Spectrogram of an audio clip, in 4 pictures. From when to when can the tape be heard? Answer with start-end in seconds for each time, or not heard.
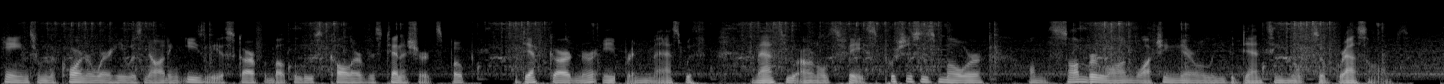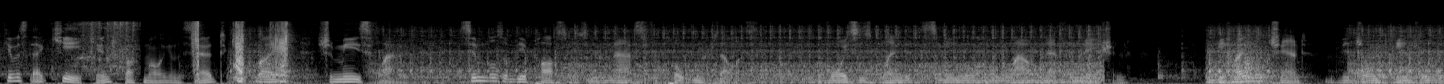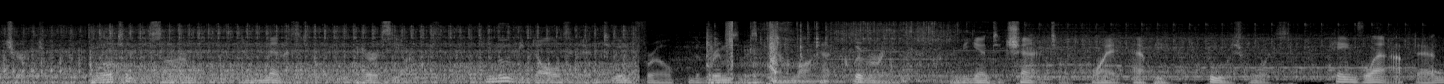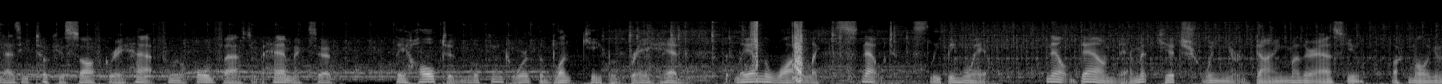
16.4-17.4, 36.1-36.7, 50.8-51.4.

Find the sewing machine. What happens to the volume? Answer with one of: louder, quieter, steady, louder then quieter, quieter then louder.
louder then quieter.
